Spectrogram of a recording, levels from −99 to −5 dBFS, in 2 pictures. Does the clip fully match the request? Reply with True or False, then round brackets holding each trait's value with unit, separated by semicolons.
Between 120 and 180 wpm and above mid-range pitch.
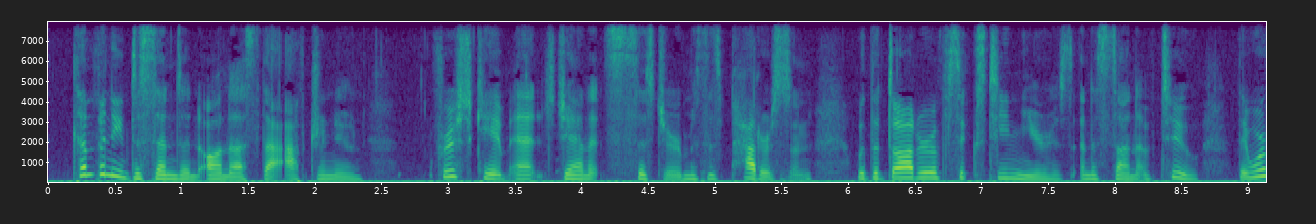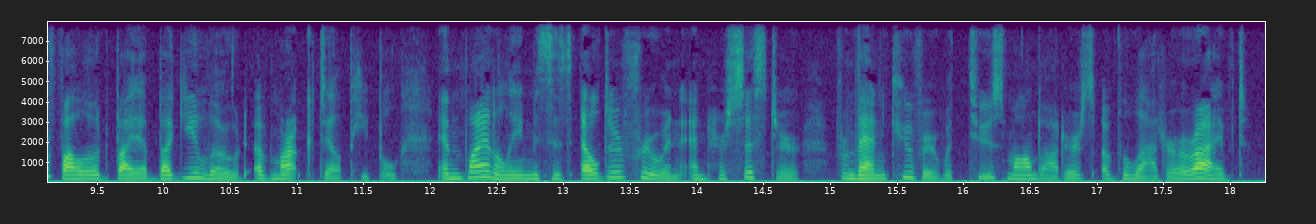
True (170 wpm; 195 Hz)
